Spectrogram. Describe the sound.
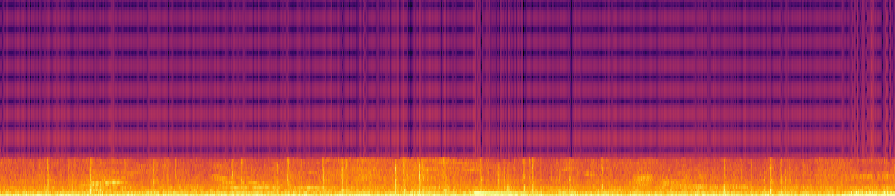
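Quick, irregular clicking of keys as someone types on a computer keyboard in a living room, steady and continuous throughout, with soft pigeon-like cooing in the background.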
